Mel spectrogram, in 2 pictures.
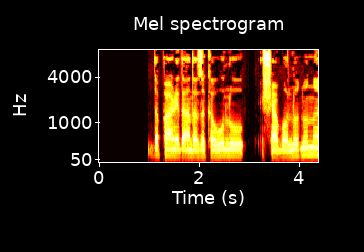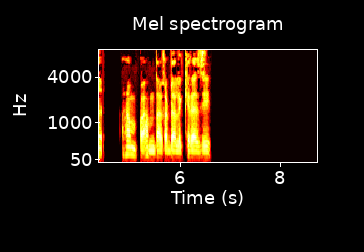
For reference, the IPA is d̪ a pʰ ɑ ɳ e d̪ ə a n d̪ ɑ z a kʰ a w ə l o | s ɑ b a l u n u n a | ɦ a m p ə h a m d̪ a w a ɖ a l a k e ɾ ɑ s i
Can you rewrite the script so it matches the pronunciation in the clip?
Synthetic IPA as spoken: d̪ ə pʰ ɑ ɳ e d̪ ə a n d̪ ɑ z a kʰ a w ə l o | ʃ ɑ b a l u n u n a | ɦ a m p ə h a m d̪ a ɣ a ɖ a l a k e ɾ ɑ z i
